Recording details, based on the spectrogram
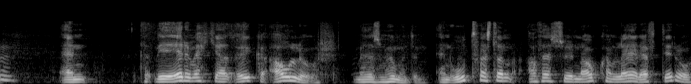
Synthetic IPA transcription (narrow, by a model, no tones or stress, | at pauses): ɛn | vɪðɛɾʏmɛhcɪaðœːɥkaʔaːwlœɣʏɾ̥ | mɛðθɛs̬ʏmhʏɣmʏnt̪ʏmɛnuːt̪fajslanawθɛsːʏnaːwkʰvamlajɣɾɛft̪ɪɾɔɣ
